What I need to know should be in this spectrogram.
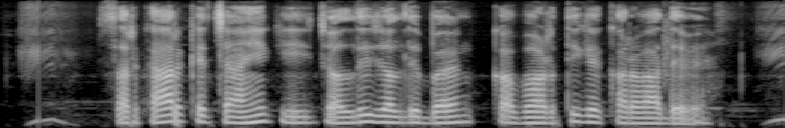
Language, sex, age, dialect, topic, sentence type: Bhojpuri, male, 18-24, Northern, banking, statement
